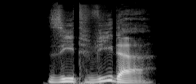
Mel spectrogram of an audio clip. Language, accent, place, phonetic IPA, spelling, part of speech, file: German, Germany, Berlin, [ˌziːt ˈviːdɐ], sieht wieder, verb, De-sieht wieder.ogg
- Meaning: third-person singular present of wiedersehen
